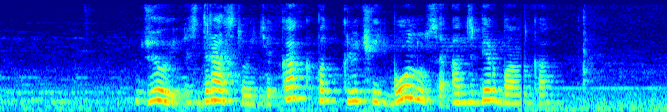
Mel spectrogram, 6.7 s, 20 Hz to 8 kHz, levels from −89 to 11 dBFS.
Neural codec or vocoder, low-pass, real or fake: none; 7.2 kHz; real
